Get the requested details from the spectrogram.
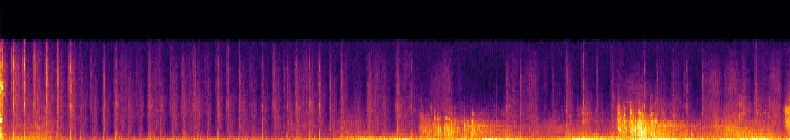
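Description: Armoured footsteps thud on stone.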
